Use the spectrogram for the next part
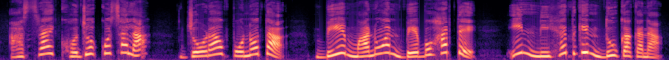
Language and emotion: Santali, angry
